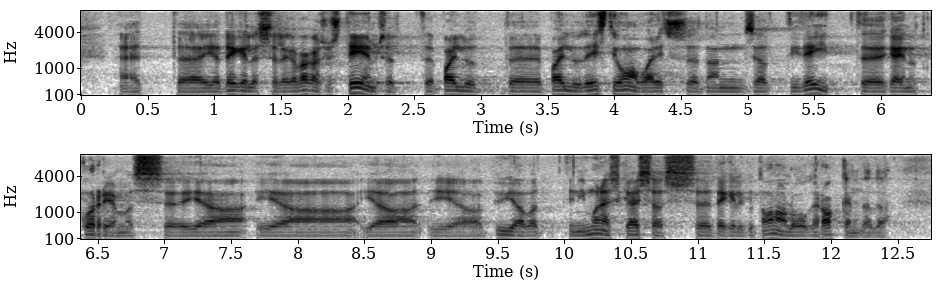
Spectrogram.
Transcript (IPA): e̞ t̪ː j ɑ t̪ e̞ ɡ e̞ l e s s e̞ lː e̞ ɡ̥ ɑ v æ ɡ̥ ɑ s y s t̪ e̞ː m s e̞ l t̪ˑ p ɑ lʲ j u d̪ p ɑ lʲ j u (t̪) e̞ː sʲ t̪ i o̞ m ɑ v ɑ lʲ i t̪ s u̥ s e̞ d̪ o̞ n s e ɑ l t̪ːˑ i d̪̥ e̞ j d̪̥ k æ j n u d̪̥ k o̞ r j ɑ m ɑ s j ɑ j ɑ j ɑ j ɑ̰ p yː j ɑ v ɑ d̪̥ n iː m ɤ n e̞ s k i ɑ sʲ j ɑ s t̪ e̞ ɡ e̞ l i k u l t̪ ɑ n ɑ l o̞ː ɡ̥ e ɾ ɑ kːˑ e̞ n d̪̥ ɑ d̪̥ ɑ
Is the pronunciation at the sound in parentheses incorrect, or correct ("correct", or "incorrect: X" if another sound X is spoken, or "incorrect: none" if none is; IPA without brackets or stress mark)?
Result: incorrect: d̪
